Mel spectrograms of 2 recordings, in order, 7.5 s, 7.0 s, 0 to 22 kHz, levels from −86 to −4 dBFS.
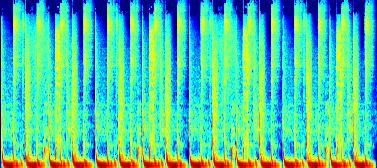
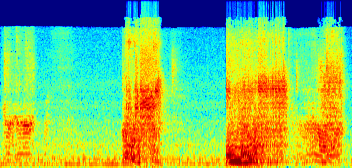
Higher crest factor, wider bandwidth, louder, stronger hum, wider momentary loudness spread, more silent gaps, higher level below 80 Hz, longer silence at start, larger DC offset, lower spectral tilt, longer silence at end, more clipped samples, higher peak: about the same, 12 dB vs 8 dB; about the same, over 20 kHz vs over 20 kHz; second, -16 LUFS vs -6 LUFS; neither; second, 2 LU vs 22 LU; neither; first, -14 dBFS vs -28 dBFS; about the same, 0 s vs 0 s; neither; about the same, -4 dB/octave vs -3 dB/octave; about the same, 0.05 s vs 0 s; second, under 0.1% vs 1%; about the same, 0 dBFS vs 0 dBFS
